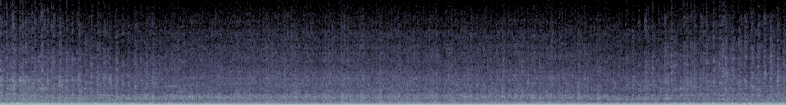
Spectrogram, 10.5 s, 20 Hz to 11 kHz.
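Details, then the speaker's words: 1994 Chevrolet Impala SS, LS swap, with broken headers rewelded, running open headers; loud deep V8 rumble, steady even idle, no ticks or leaks; normal idle. "Sounds good to me. Yeah, she's still loud. Open headers."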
